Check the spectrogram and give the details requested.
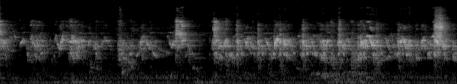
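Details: Pet budgies indoors produce harsh squawky chirps in rapid, uneven bursts, a dense chattering texture with a short break midway.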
